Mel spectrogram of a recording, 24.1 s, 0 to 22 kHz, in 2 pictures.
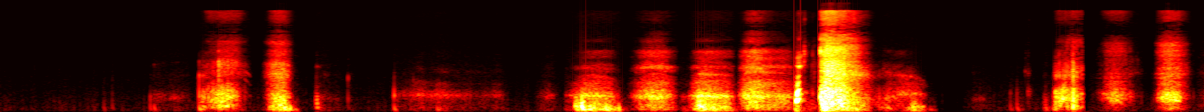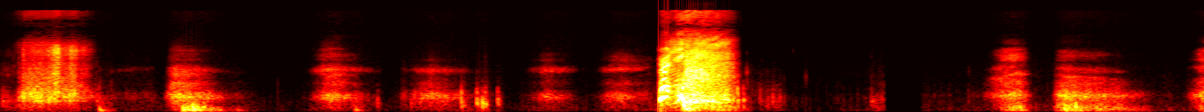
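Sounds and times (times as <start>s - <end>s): person sneezing: 8.0s - 8.7s, 18.6s - 19.5s.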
